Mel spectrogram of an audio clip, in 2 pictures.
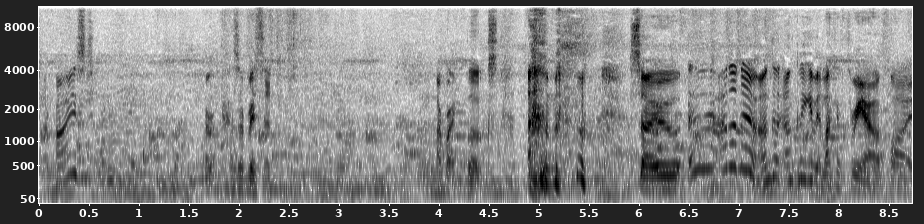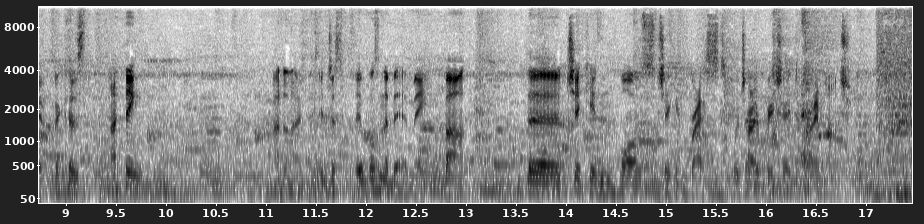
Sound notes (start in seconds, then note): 4.6 laughs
